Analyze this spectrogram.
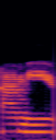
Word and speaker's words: Aimee: way but pronounces it Amy but not all you spell it no yeah it's actually apparently it's supposed to be pronounced Amy if there's an accent on I think the first e okay and so when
